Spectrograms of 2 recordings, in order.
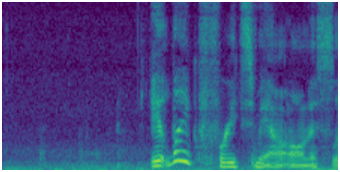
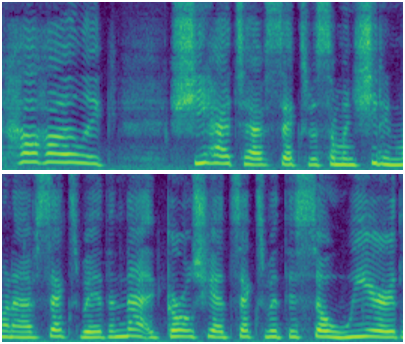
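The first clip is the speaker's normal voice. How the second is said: high, snickering mock voice, way up; mocking the audience; 6 semitones higher than usual. Mocking theater audience laughing at Lou, high snickering voice. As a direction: sneer at them as clueless gigglers. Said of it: "people in the theater were laughing and being like".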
